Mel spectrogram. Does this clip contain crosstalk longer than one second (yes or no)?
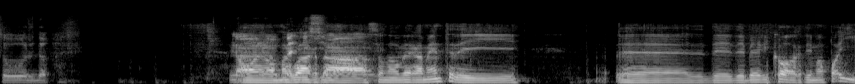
yes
